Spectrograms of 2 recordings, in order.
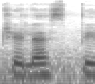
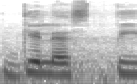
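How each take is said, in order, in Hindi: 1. इस नाम की शुरुआत J ध्वनि से होती है। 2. इस नाम की शुरुआत कठोर G ध्वनि से होती है।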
